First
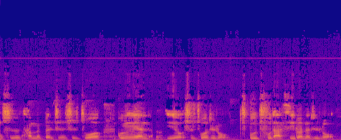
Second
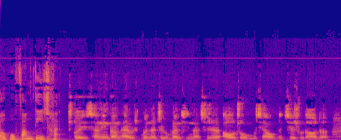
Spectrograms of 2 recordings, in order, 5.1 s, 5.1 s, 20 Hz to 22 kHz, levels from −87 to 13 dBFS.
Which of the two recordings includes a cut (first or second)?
second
